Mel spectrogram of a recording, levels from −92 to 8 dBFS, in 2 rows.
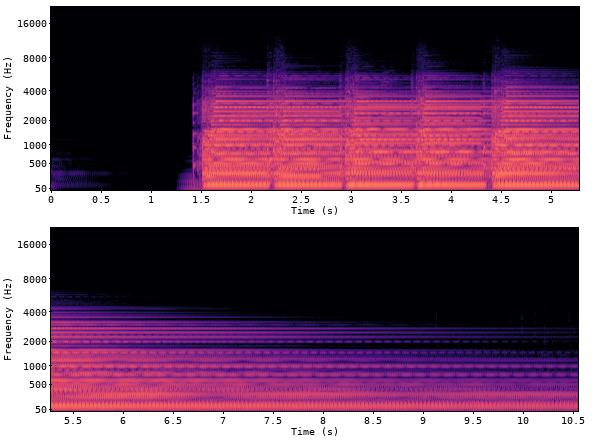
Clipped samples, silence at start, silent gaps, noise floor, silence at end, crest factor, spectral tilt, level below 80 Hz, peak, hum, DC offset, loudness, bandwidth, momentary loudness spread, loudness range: under 0.1%; 1.4 s; none; under -90 dBFS; 0 s; 16 dB; -7.5 dB/octave; -52 dBFS; -4 dBFS; 50 Hz at -45 dBFS; under 0.1%; -19 LUFS; 6 kHz; 19 LU; 15 LU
